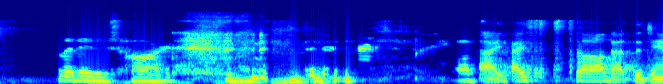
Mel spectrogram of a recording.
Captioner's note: laughing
